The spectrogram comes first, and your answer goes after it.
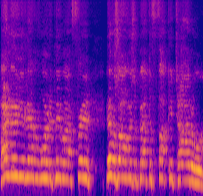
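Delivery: very high, shrill screaming rant. Retelling one man screaming at another over a title: retelling a scream. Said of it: "starts screaming at him and saying".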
